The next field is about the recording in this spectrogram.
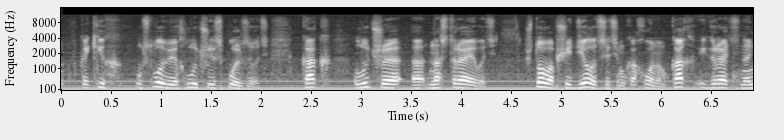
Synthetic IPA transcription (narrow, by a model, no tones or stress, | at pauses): fkɐkʲix | ʊslˠo̞vʲɪjəxlˠutʂɨɪspo̞lʲzəvətʲ | kak | lˠutʂɨnɐst̪ɾajɪvətʲ | ʂt̪o̞vɐpɕːe̞dʲe̞lˠətʲsɛtʲɪmkɐxo̞nəmkakɪɡɾatʲnɐnʲ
